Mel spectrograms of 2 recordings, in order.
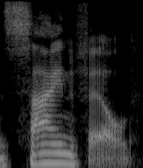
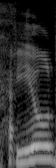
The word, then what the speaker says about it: Seinfeld: a Hispanic, not too many Hispanics were watching Seinfeld. So, I don't think I say it right. Is it field?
